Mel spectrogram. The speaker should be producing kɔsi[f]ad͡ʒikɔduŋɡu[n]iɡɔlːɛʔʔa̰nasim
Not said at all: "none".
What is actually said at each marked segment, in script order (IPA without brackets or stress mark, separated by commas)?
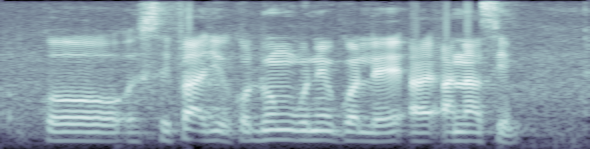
f, n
